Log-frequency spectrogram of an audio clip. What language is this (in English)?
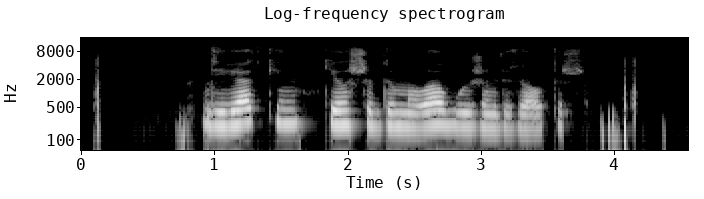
Mari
